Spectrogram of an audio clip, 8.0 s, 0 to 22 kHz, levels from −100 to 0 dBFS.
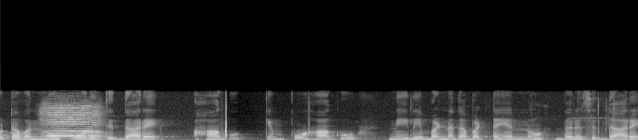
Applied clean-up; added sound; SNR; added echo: none; Livestock, farm animals, working animals; -2 dB; none.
